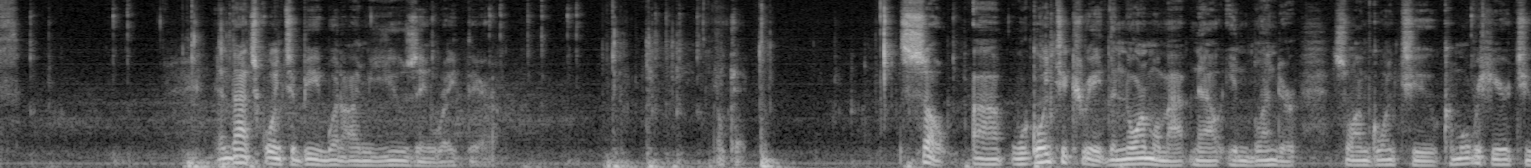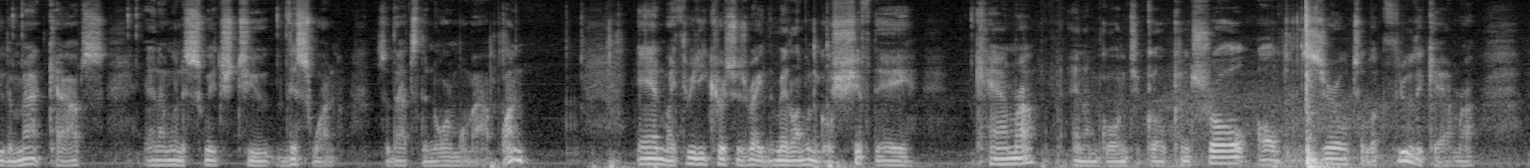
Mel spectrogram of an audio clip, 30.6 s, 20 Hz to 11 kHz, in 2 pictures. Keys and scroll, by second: 1.9 alt+a, 6.1 alt+a, 7.6 KP_1, 23.6 shift+a, 28.4 ctrl+alt+KP_0.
